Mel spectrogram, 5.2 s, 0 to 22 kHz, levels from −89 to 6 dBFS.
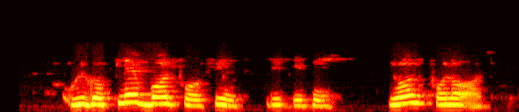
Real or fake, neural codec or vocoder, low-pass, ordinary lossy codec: real; none; 5.4 kHz; none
